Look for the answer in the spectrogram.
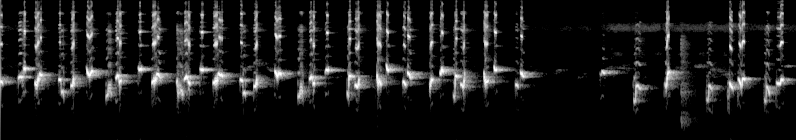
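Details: Long morning song of a yellow-vented bulbul, used to lure or train birds: a rapid chain of bubbly whistled notes, then a short gap and a few looser notes.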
